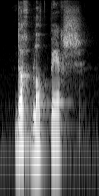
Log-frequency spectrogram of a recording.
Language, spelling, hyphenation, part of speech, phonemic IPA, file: Dutch, dagbladpers, dag‧blad‧pers, noun, /ˈdɑx.blɑtˌpɛrs/, Nl-dagbladpers.ogg
- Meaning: 1. the daily press; the section of the press sector that publishes daily newspapers 2. a printing press used for printing daily newspapers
